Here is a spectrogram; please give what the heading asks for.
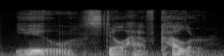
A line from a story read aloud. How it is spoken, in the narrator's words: a girl murmured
